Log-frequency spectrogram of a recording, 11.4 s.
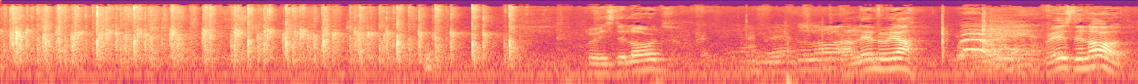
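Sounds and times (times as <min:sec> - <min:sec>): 
church congregation clapping to welcome a pastor: 0:00.0 - 0:05.3
speech: 0:06.0 - 0:06.8, 0:08.0 - 0:11.3.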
